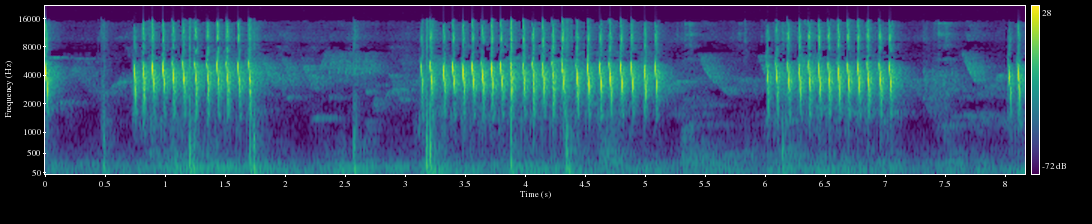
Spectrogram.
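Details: A bar-winged prinia of the rice-field form gives 'ngebren' song phrases meant to stir a rival into answering: three one- to two-second bursts of rapid high ticks, separated by quiet gaps, plus occasional sharp knocks.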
